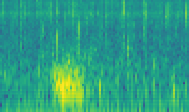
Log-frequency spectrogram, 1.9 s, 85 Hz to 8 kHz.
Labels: {"label": "biophony, growl", "recorder": "SoundTrap 600 or HydroMoth"}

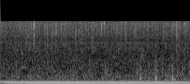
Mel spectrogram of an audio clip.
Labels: {"label": "biophony", "recorder": "SoundTrap 300"}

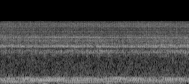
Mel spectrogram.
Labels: {"label": "anthrophony, boat engine", "recorder": "HydroMoth"}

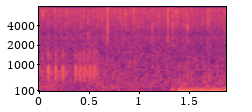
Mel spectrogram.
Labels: {"label": "biophony", "recorder": "SoundTrap 300"}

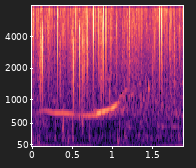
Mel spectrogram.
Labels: {"label": "biophony", "recorder": "SoundTrap 300"}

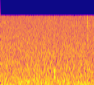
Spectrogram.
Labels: {"label": "ambient", "recorder": "HydroMoth"}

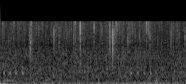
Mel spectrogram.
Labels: {"label": "biophony, rattle response", "recorder": "SoundTrap 500"}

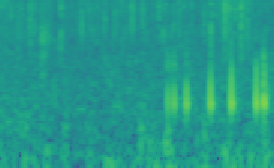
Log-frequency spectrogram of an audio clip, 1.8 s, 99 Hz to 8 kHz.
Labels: {"label": "biophony", "recorder": "SoundTrap 500"}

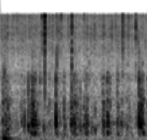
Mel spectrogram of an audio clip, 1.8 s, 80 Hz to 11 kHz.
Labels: {"label": "biophony, sea urchins (Echinidae)", "recorder": "SoundTrap 600 or HydroMoth"}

